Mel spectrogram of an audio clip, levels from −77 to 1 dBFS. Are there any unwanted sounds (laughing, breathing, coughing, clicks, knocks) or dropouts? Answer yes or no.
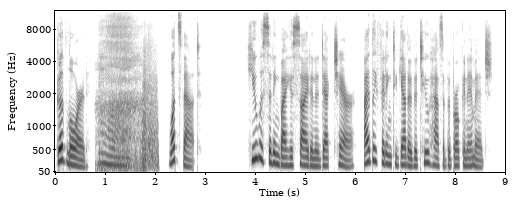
yes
